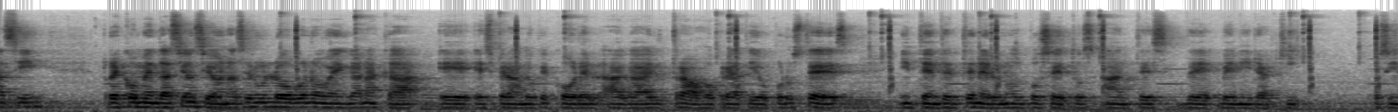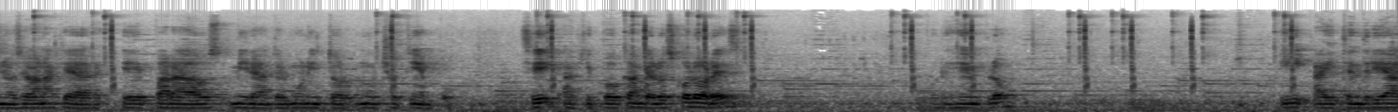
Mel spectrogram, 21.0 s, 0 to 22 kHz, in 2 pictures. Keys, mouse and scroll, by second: 0.0 click, 0.2-1.9 scroll, 2.9 click, 2.9 scroll down 6, 4.4 click, 5.6 click, 5.8-6.4 scroll, 6.8 click, 7.6 shift+click, 7.9 scroll, 8.5 click, 8.7 scroll, 9.9 click, 10.9 shift+click, 11.4 click, 11.7-12.2 scroll, 13.6 click, 14.8 click, 14.8 scroll down 4, 15.4 click, 15.6 shift+click, 16.0 click, 16.3 click, 16.9 scroll, 17.5 click, 17.9 click, 18.4 scroll, 18.8 shift+click, 18.9 shift+click, 19.1 click, 19.2 shift+click, 19.7 click, 20.3 click.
